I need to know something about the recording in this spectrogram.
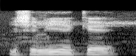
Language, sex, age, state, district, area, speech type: Urdu, male, 45-60, Bihar, Madhubani, rural, spontaneous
